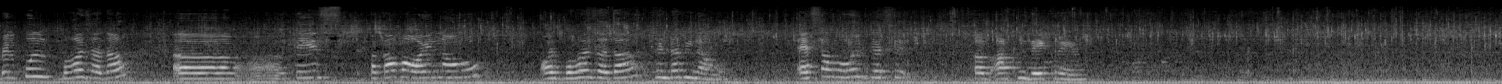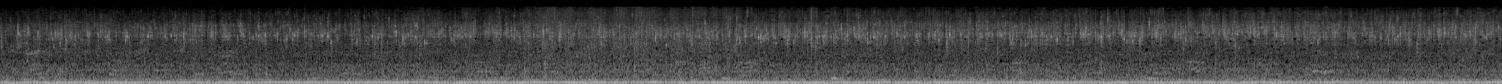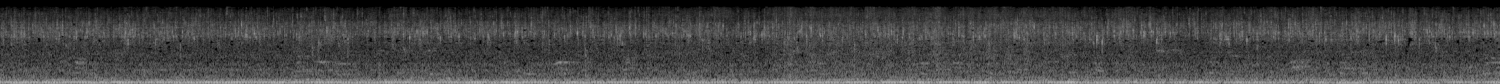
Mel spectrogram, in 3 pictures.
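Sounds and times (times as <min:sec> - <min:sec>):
chicken deep-frying in oil: 0:00.0 - 0:45.0.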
